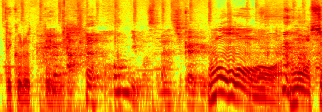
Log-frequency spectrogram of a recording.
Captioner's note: laughs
